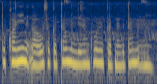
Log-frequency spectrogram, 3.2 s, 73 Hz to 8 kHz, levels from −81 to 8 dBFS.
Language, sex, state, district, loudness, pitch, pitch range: Garo, female, Meghalaya, South Garo Hills, -13 LUFS, 235 Hz, 215-250 Hz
